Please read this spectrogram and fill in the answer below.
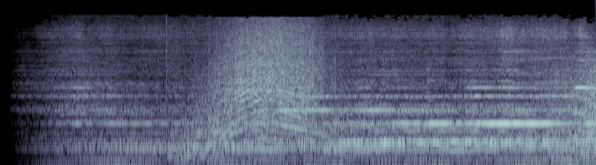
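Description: Intro sting for a logo animation: a held, droning chord fades in, and about a second and a half in a whooshing sweep rises and then falls.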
